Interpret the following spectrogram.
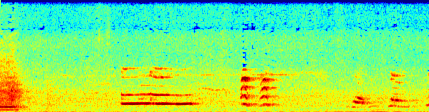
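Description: Interactive plush toy dog making electronic dog sounds while handled: a short loud cry at the start, a held high whimper about a second in, two quick yips, then a few short falling notes near the end.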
